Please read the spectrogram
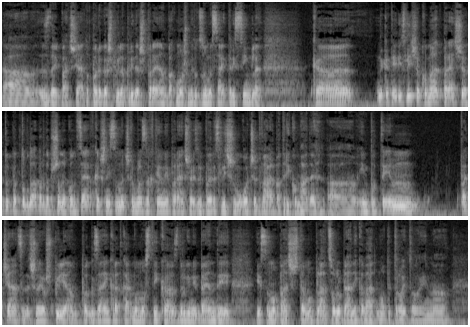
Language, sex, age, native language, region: Slovenian, male, 30-49, Slovenian, Central Slovenia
